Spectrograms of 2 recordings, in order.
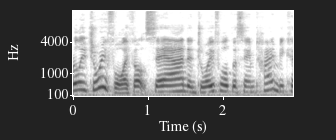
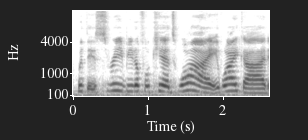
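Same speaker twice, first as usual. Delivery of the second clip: half-acted weeping question to God; tearful plea to God; 5 semitones higher than usual. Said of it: "I was crying".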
